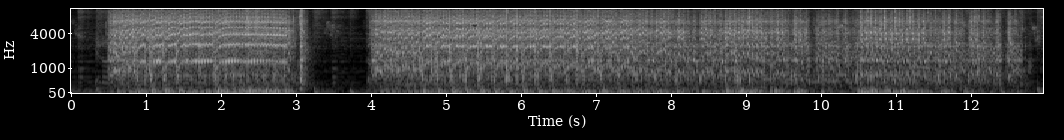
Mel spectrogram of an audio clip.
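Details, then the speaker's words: Honda CB750, 65,000 miles, left outside about a decade with a seized engine now turning by hand, fuel fed by syringe: fast, even cranking with a few ragged catches, tries to fire but stops; won't keep running. "Well, it was trying to fire then, but then it stopped."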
